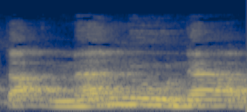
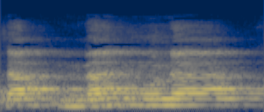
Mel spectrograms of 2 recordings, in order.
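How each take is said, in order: First: تأمنونا with the damma exact and light; refined damma. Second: تأمنونا with a full damma; common damma. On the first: Teacher modelling the refined reading. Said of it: "أما ضم الخواص". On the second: Teacher imitating the common reading. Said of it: "ضم الأعوام". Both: Shown as a demonstration.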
